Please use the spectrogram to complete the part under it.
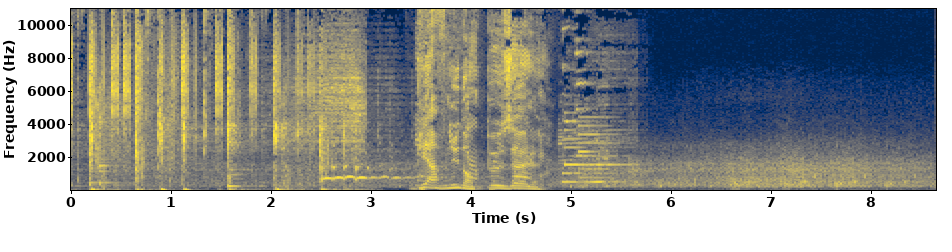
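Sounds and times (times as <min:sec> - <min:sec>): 
surf rolling and breaking on shore: 0:00.3 - 0:08.6
speech: 0:03.5 - 0:04.8
brief bright tone: 0:04.9 - 0:05.7.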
